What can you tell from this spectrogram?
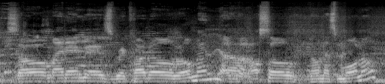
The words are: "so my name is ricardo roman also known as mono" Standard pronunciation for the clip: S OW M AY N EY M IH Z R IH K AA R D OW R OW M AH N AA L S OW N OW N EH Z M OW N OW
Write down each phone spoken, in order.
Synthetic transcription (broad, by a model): S OW M AY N EY M IH Z R IH K AA R D OW R OW M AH N AA L S OW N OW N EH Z M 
